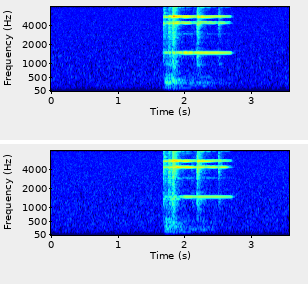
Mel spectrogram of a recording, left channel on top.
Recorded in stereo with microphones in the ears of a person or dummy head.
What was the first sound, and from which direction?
A doorbell, 5° right (ahead or behind).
